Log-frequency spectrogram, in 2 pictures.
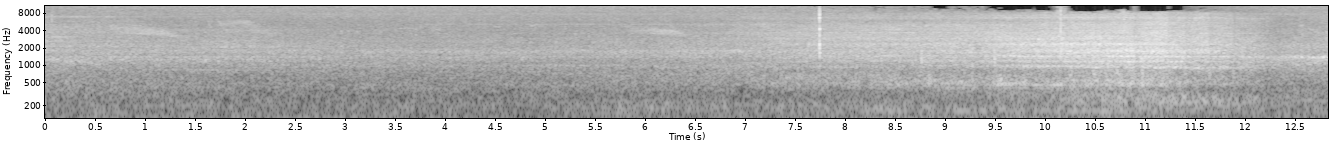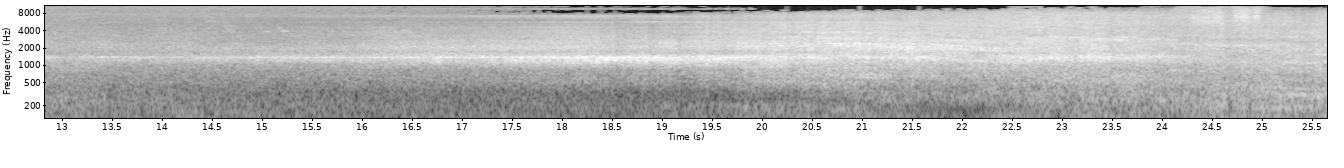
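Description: Trains running on an electrified main line with a steady low rumble. First a red electric locomotive approaches. About halfway through, a regional multiple unit comes in with a steady whine that grows louder toward the end.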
